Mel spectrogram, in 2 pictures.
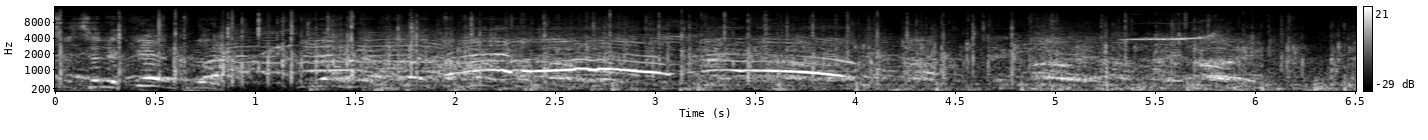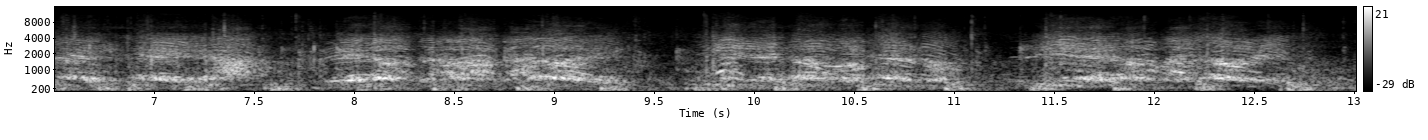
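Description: A crowd of men chants and cheers close by.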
